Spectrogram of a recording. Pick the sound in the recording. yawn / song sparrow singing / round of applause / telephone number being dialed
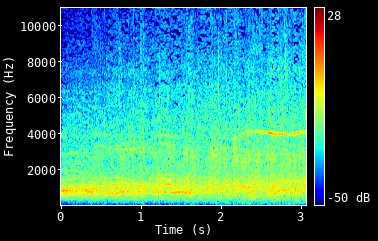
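round of applause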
